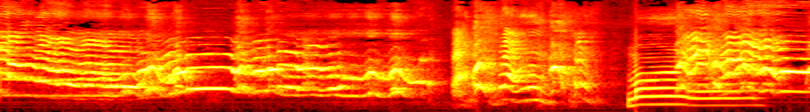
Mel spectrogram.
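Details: Two pet dogs, a basenji and a Miniature Australian Shepherd, howling and yodelling together: long sustained rich-toned howls with warbling pitch, a short break, then a sudden rising howl held steady with a lower voice beneath.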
